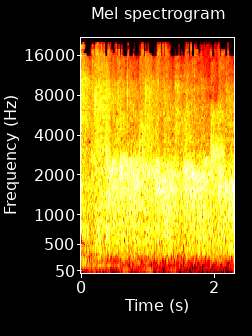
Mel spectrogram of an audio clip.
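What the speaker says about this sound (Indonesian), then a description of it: "Berikan tepuk tangan." A classroom of students claps together in loud, dense applause that runs steadily for a couple of seconds with no talking.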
